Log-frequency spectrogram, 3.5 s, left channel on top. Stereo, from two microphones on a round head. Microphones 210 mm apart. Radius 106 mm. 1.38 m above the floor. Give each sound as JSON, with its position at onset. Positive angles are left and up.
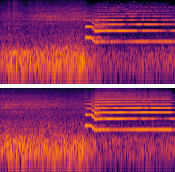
{"t": 1.7, "sound": "a trumpet", "side_deg": -65, "distance_m": 2.0}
